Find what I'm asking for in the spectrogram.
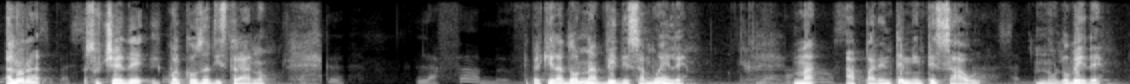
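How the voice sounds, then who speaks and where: A man preaching a Bible-teaching sermon in an emphatic, deliberate, rhetorical way. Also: mid-range voice, big pitch swings, slightly rough.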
